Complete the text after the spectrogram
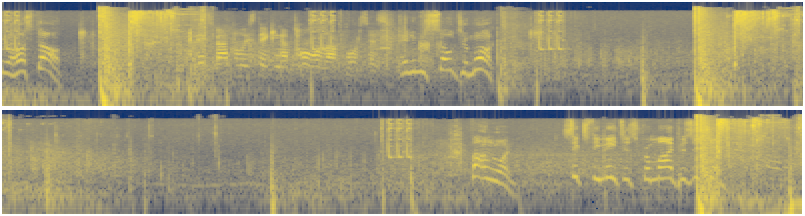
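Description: A sniper rifle fires loud single shots that echo.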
